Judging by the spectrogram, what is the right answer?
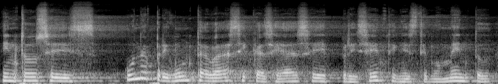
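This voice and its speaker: Man, psychiatry lecturer, slightly high voice, unhurried deliberate delivery, roomy echoing space. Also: darkish tone. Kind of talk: lecture-style talk. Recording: echoey room with long reverb.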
